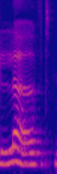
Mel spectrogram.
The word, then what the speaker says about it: loved: Primeiro, though, T-H-O-U-G-H, though, ok? I've loved you, atenção que o E de loved não é pronunciado, ok?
